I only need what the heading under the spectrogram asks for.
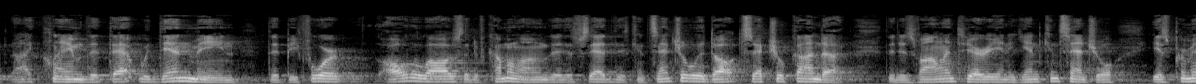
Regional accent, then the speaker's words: Cincinnati, Ohio, United States; I'm from Cincinnati, Ohio, and I'm proud to be here

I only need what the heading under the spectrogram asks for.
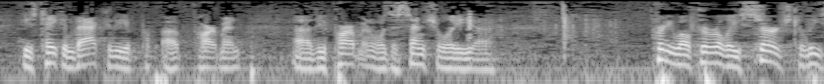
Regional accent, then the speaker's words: Henderson, Nevada, United States; I'm the attorney for the appellant. I'm from Henderson, Nevada.

